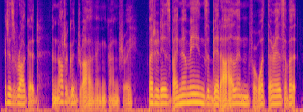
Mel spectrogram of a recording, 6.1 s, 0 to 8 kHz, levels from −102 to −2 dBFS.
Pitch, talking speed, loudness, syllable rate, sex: 155 Hz, 235 wpm, -22 LUFS, 5.4 syllables/s, female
